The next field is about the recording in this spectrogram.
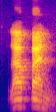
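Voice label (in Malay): "lapan", Malay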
